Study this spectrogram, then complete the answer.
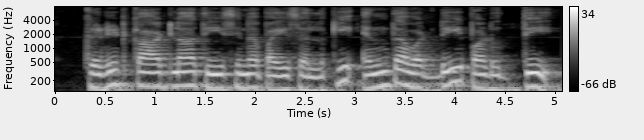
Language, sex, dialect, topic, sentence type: Telugu, male, Telangana, banking, question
